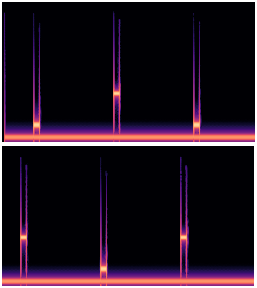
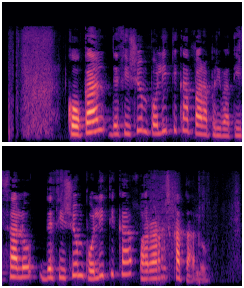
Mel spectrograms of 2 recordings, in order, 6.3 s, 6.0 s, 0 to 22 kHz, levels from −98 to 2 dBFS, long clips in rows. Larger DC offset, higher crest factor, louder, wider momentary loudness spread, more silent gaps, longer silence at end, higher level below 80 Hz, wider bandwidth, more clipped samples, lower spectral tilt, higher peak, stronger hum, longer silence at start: neither; second, 14 dB vs 22 dB; first, -19 LUFS vs -29 LUFS; second, 9 LU vs 17 LU; neither; second, 0 s vs 0.45 s; first, -54 dBFS vs -86 dBFS; second, 3.5 kHz vs 11 kHz; neither; first, -10 dB/octave vs -4 dB/octave; first, -4 dBFS vs -8 dBFS; neither; second, 0.05 s vs 0.25 s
